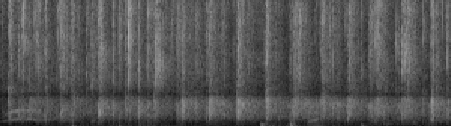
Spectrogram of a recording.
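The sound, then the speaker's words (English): A church audience applauds to welcome a guest pastor, with moderate, fairly quiet clapping running steadily throughout and scattered voices mixed in. “So would you just put your hands together and welcome him today?”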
